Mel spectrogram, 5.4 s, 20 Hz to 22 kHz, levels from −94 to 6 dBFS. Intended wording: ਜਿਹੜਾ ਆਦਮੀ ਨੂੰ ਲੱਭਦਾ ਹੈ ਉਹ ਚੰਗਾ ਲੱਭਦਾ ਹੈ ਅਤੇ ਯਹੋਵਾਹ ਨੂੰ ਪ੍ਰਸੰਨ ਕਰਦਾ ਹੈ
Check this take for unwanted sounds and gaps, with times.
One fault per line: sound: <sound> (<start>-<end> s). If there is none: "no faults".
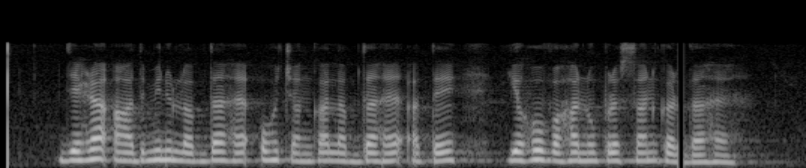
sound: dropout (4.5-4.6 s)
